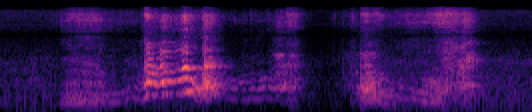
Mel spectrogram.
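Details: American Staffordshire Terrier indoors reacting to a cat seen outside, unsure what to do: drawn-out whining, yowling vocal sounds in three bursts over four seconds, with a person talking to it about the kitty.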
